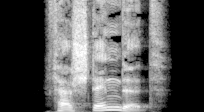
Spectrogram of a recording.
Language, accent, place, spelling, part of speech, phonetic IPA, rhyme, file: German, Germany, Berlin, verständet, verb, [fɛɐ̯ˈʃtɛndət], -ɛndət, De-verständet.ogg
- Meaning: second-person plural subjunctive II of verstehen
